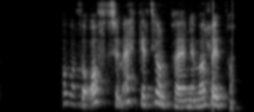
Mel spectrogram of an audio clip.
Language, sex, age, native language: Icelandic, female, 14, Icelandic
